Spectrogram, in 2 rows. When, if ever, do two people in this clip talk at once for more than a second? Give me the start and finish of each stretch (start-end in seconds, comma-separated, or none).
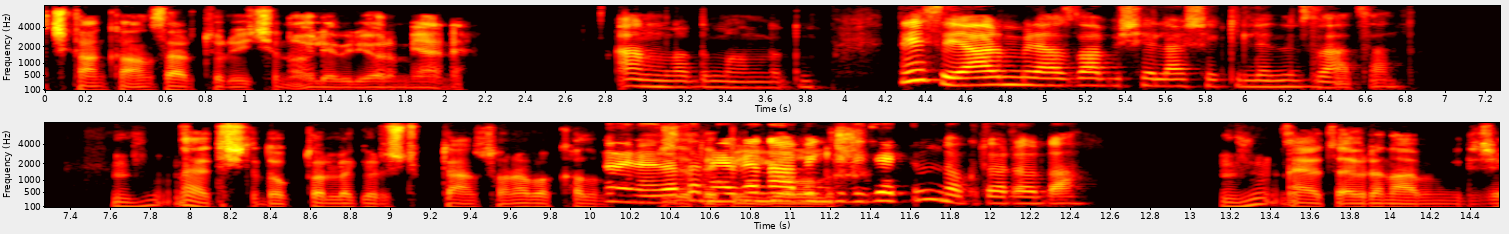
10.1-11.4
